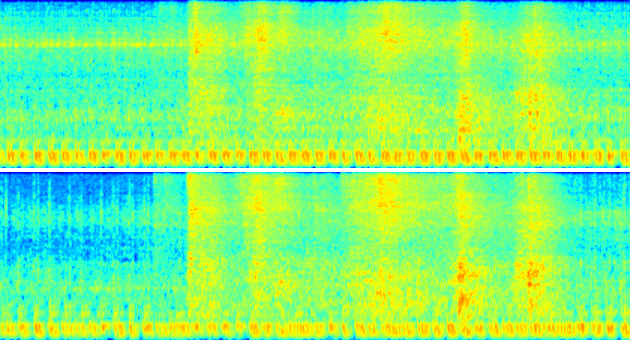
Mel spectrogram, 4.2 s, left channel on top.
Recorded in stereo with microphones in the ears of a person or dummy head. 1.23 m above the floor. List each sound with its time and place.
1.0 s footsteps: 25° right (ahead or behind), 4 m; by 3.7 s 60° right (ahead or behind), 5 m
